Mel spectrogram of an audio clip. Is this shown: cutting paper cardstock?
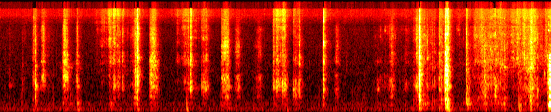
yes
